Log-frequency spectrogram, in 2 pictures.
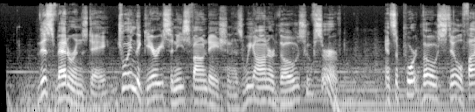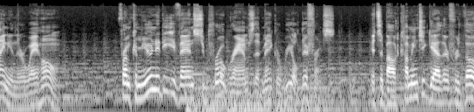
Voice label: PSA; Sinise

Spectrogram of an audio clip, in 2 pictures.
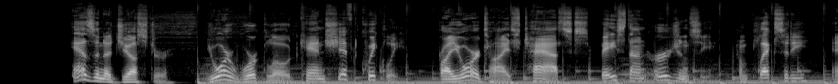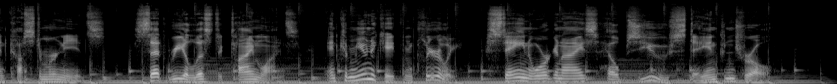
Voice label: Insurance Claims Time Management Narration

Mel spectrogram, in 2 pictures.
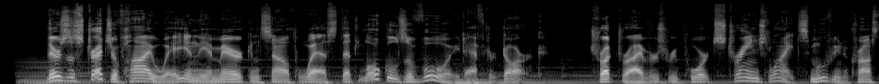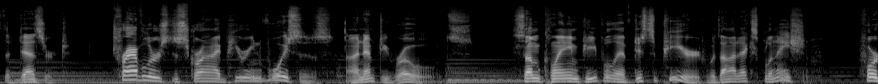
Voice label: documentary narration; Devils Road

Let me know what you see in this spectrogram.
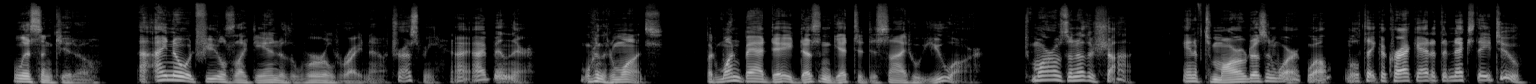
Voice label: DAD pep talk

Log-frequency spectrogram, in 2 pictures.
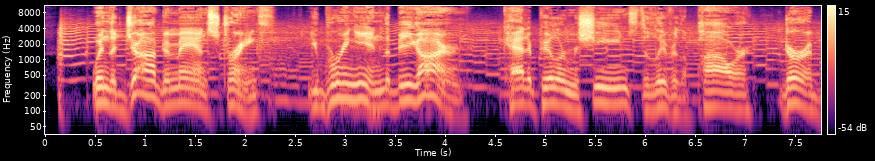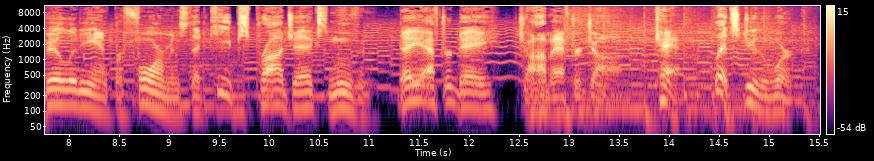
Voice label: Radio, commercial voiceover, guy-next-door tone; CAT Radio

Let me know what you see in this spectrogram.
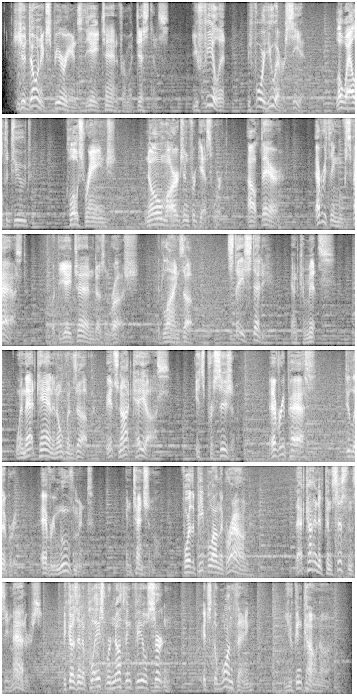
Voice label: Doc, documentary narration

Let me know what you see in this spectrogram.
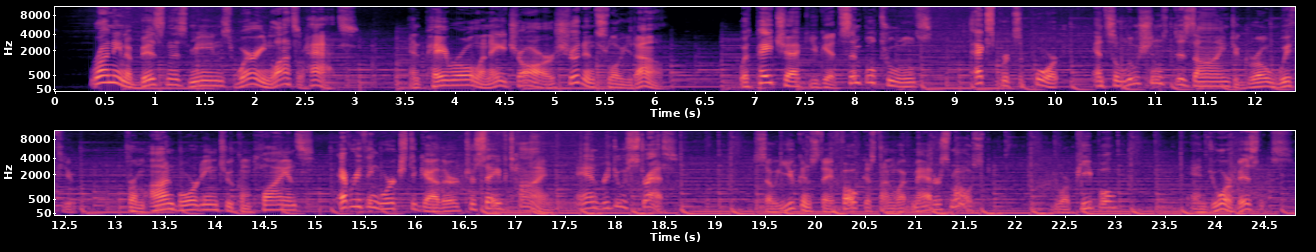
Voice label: corporate narration voiceover business; Paychex

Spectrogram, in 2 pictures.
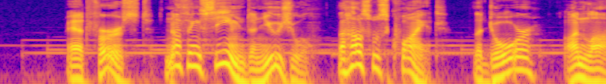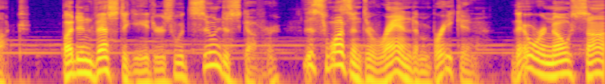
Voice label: Doc True Crime

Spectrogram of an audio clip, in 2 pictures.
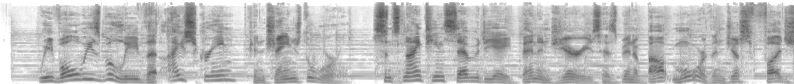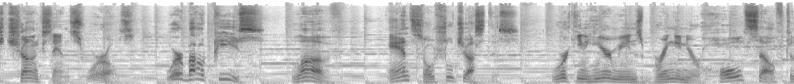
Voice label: corporate narration; Ben and Jerrys

